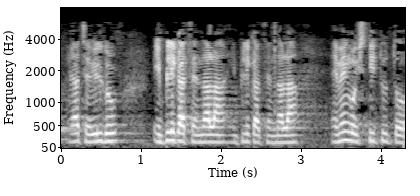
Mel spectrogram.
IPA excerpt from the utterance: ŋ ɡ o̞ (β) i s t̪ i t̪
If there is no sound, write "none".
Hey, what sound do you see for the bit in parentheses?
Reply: none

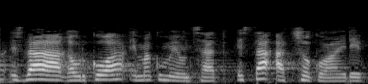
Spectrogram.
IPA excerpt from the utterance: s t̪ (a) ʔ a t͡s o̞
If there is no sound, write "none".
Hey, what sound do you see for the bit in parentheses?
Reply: a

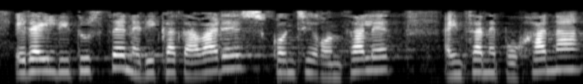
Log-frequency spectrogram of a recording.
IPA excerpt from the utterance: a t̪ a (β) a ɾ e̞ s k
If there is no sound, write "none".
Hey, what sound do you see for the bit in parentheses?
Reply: β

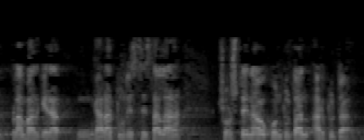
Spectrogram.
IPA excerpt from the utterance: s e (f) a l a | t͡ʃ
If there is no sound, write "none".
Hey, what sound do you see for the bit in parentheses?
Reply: s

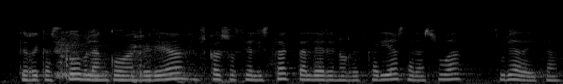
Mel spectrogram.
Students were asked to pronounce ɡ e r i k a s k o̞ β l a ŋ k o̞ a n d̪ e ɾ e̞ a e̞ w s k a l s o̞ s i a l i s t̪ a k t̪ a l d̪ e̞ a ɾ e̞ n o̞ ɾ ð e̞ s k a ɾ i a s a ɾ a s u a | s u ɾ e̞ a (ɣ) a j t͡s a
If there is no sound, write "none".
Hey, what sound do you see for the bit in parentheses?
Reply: ð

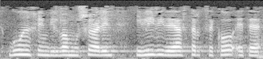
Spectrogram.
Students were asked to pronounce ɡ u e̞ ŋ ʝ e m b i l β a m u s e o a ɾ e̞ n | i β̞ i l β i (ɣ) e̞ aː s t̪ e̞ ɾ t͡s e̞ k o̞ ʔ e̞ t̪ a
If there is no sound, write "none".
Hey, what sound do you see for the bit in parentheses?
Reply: ð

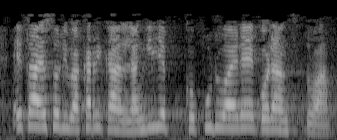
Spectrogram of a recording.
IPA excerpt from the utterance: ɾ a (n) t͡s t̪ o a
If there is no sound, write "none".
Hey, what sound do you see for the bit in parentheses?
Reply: n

